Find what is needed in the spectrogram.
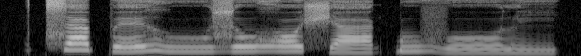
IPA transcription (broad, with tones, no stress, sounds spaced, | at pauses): t͡s a˦ p ɛ˨˦ ɣ uː˨ z o˦ ɣ ɔ˦ ʃ aː˨ k͡p u˦ v oː˨ l ĩ˨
